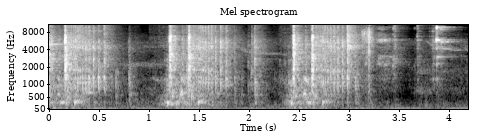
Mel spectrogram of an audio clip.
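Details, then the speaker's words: Honda TRX250X engine rebuild on the bench, turned by hand in gear before carb and wiring fitted: slow clicking bursts about every second, no hard metal strike; pistons and valves clearing. "Well, our pistons aren't hitting the valve, so that's good. Our valves aren't hitting the piston, I think."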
